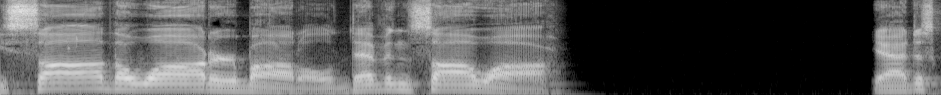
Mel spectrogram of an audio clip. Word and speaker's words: Sawa: Just Sawa. Sawa? Devin saw a water bottle. He saw the water bottle. Devin Sawa.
